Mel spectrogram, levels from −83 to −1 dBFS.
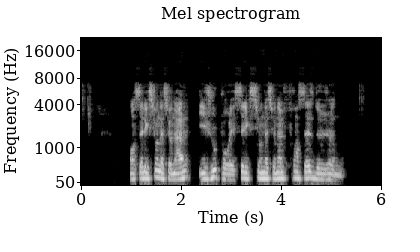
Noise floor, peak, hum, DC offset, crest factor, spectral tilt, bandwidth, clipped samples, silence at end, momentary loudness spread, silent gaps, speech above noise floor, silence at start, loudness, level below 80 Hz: -66 dBFS; -2 dBFS; none; under 0.1%; 18 dB; -4.5 dB/octave; 7.6 kHz; under 0.1%; 0.75 s; 7 LU; 0.91-0.97 s; 48 dB; 0.15 s; -19 LUFS; -50 dBFS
